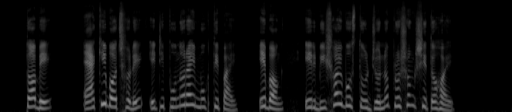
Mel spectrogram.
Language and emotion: Bengali, neutral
